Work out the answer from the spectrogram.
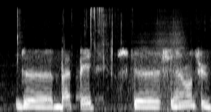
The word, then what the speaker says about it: Mbappé: J'ai vu une interview et il l'a dit, ça se prononce Mbappé. Mbappé, s'il l'a dit, alors d'accord, c'est très bien.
